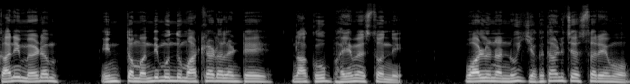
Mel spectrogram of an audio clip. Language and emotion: Telugu, fearful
